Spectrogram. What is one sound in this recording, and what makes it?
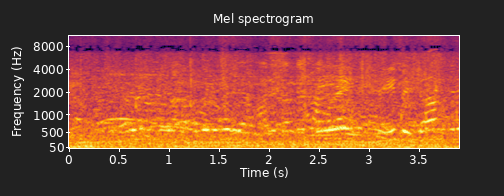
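Young men talk excitedly close by.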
